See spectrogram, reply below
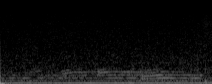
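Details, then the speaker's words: Egophony: the patient says the letter "e" over an area of lung consolidation and it sounds like "a", a nasal, bleating quality from transmitted higher frequencies, as in pneumonia. "now you will hear the letter e spoken over the area of consolidation"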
